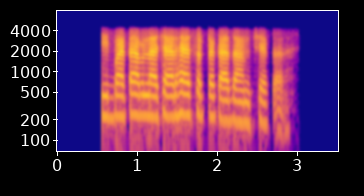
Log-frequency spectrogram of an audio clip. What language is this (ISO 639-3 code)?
mai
